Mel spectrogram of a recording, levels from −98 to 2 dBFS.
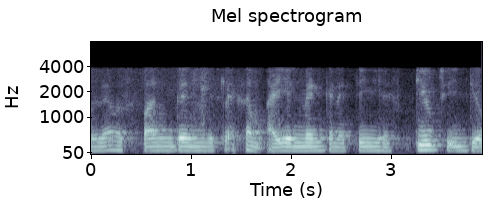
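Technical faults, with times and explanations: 1.39–1.46 s: VoIP packet loss concealed by the speech codec. A 20 ms gap, consistent with one lost frame, was bridged by extending the last pitch and filter at falling gain. This leaves a brief buzzy or noisy smear that stays weak until about 1.46 s while following frames rebuild. Spectrogram: flattened, fading harmonic band. Waveform: a shrinking, over-regular stretch.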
